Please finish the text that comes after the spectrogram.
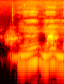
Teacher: त्यसैगरी नासिक्य फोक्सोबाट आएको सास नाके ओडारबाट बाहिर निस्कँदा उच्चारण हुने वर्णहरू ङ न म हुन्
